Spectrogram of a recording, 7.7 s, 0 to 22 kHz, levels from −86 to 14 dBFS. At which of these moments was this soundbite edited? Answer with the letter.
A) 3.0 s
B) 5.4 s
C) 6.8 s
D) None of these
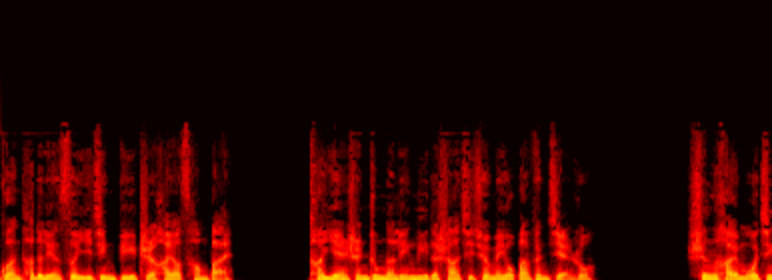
A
